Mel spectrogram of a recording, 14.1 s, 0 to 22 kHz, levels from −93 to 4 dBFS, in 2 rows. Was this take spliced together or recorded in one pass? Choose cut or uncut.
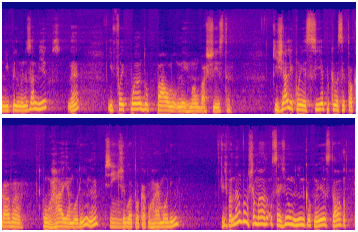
uncut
